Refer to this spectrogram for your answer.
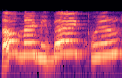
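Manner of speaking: very high-pitched, skin-crawling creepy voice. Doing Family Guy voices, answering Chris as he leaves, in a Herbert from Family Guy voice. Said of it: "Herbert, the pervert from Family Guy".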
